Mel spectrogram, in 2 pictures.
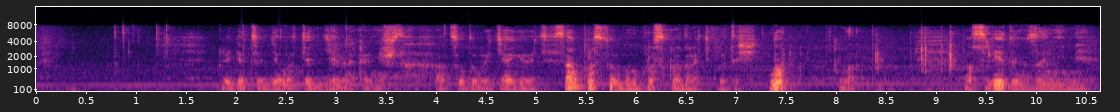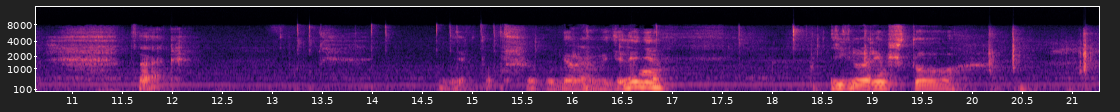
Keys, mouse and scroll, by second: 1.1 middle click, 1.7 scroll up 1, 2.0-3.1 middle drag, 3.1-3.6 scroll down 2, 3.6-6.1 middle drag, 6.1-7.7 scroll up 2, 7.7-8.5 scroll up 1, 8.5-8.9 scroll up 1, 8.9 shift+a, 13.2-16.8 drag, 16.8-19.9 middle drag, 20.9 shift+a.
